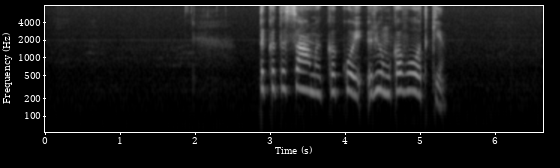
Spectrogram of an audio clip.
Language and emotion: Russian, neutral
